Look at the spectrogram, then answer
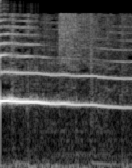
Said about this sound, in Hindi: कंचिता डर के मारे जोर से चिल्लाई।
